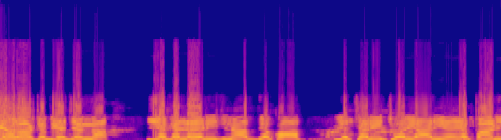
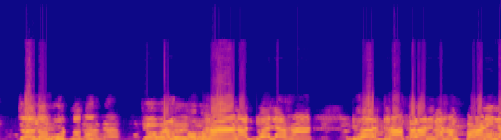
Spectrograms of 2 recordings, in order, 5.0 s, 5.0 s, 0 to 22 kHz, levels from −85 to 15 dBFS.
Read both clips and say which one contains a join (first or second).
second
